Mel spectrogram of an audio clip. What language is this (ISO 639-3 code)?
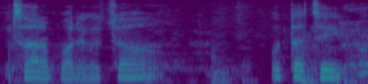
nep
